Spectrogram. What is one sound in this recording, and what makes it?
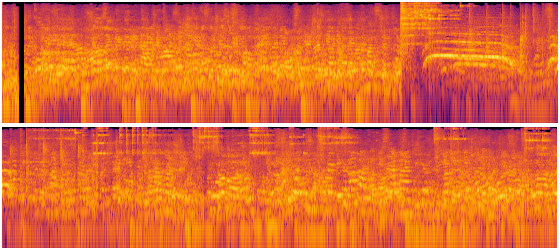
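A crowd of people chatters and talks all around.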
